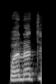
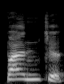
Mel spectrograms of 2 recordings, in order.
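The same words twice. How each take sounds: First: पनच split as pa-nach; गलत उच्चारण. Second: पंच as one syllable, nasal into ch; no vowel between n and ch in पंच; नाक से उच्चारण. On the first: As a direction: give पनच a full vowel after the n. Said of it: "पनच नहीं". (पनच, पूरा न बोलकर) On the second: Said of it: "देखो इसका उच्चारण नाक से निकलेगा". (पंच, आधा न नाक से) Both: Shown as a demonstration.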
